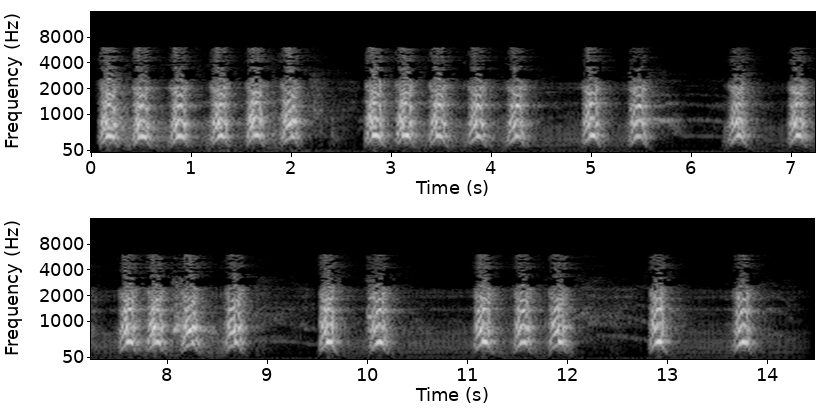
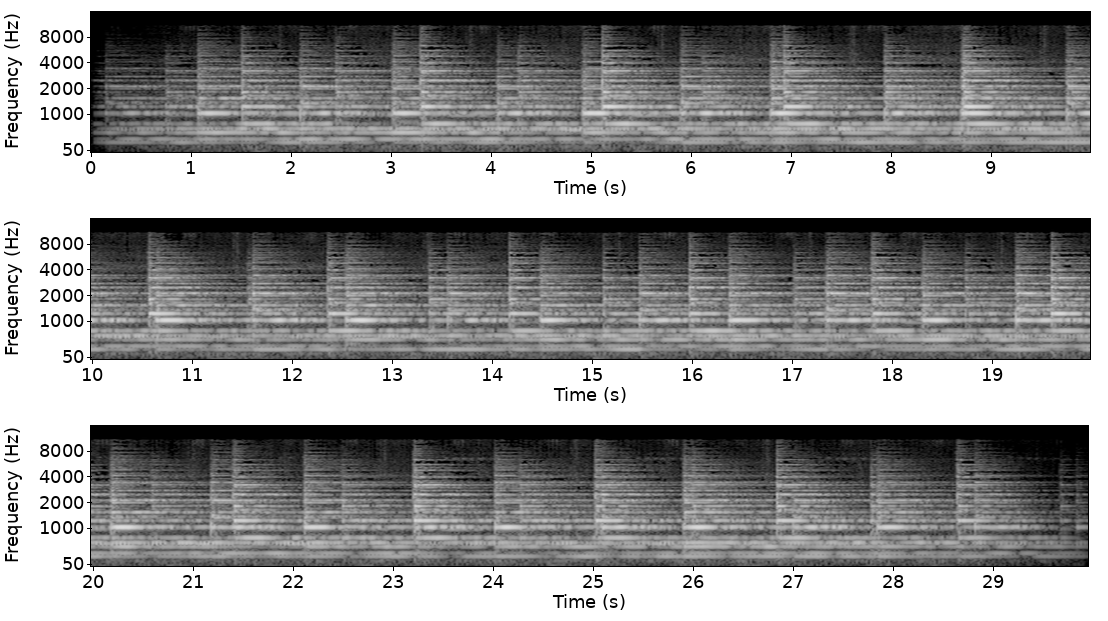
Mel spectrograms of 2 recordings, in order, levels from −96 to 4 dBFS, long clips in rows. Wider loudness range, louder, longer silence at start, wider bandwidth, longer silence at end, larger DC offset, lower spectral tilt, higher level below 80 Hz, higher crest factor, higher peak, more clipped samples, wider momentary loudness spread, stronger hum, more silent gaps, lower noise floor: about the same, 4 LU vs 3 LU; second, -22 LUFS vs -18 LUFS; about the same, 0.1 s vs 0.15 s; second, 6.4 kHz vs 11.5 kHz; first, 0.6 s vs 0.05 s; neither; first, -3 dB/octave vs -1.5 dB/octave; second, -82 dBFS vs -62 dBFS; about the same, 20 dB vs 18 dB; second, -4 dBFS vs 0 dBFS; neither; second, 7 LU vs 11 LU; neither; neither; first, -64 dBFS vs -41 dBFS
